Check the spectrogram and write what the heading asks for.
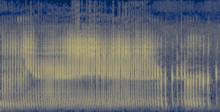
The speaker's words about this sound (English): You're listening to Outlaw Radio, where we're proper gentlemen because we always ask. Do you mind if I fart?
